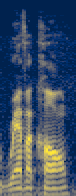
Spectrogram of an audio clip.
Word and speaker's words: Revachol: I've been tempted on occasion, but someone has to stay strong for Revachol. Revachol? I thought it was pronounced Revachol. He pronounces Revachol with a hard K, unlike other people.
